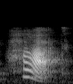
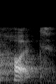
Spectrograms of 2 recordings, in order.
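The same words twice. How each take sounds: First: The vowel is an open 'ah' sound. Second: The vowel is a rounded 'o' sound. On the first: The speaker calls it right. "we say hot. It's pronounced exactly as the ah in the words father" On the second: The speaker calls it wrong. "we don't say hot"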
